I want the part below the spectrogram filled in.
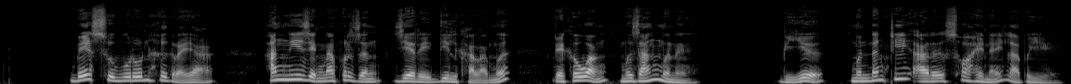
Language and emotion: Bodo, happy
